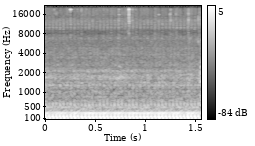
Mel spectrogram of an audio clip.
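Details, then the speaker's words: 1992 Subaru Sambar KS4 minitruck, after valve cover gasket, grommet and distributor O-ring replacement: steady idle with a sharp, even puff on each firing pulse; owner suspects an exhaust leak, commonly at the flex pipe; exhaust puffing noise. "it sounds like it has a little bit of an exhaust leak a lot of these the subaru's kind of leak at this flex pipe"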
